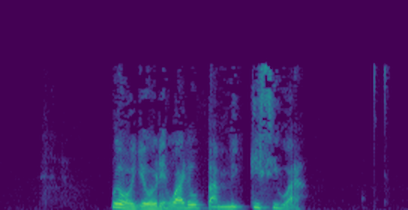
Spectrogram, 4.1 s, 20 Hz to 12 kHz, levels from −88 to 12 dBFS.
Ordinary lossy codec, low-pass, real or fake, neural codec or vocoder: MP3, 32 kbps; 10.8 kHz; fake; codec, 24 kHz, 1.5 kbps, HILCodec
